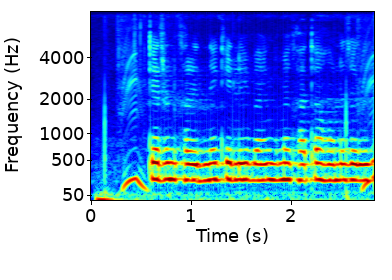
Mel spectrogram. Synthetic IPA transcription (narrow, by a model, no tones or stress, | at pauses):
kɛːɾə̃ɳʈxɐɾiːd̪nekeliebɛ̃ːŋkmẽkʰaːt̪ʰaɦoːnazɐɾuːɾi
